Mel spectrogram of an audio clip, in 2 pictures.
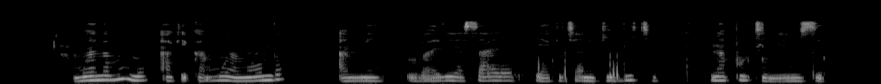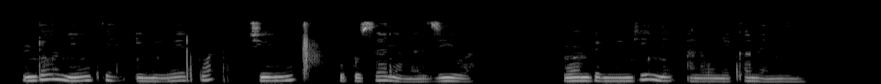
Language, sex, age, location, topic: Swahili, female, 36-49, Kisumu, agriculture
